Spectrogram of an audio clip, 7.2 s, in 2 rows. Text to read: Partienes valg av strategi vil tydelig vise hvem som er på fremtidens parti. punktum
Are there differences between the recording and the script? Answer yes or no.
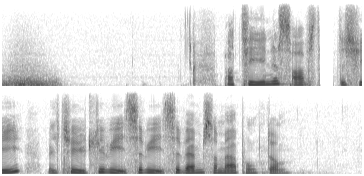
yes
